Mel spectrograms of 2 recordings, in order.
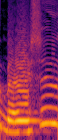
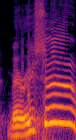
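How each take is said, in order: First: Louder, firmer repeat of the name; louder call. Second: High, sing-song call of her name. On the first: Caregiver repeats the resident's name, louder and firmer. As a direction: call her again so she hears you. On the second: Caregiver calls a resident to the sink, high sing-song call. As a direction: call her over brightly from across the room. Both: Pretend.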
